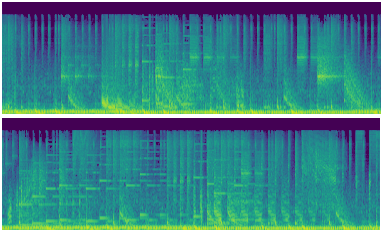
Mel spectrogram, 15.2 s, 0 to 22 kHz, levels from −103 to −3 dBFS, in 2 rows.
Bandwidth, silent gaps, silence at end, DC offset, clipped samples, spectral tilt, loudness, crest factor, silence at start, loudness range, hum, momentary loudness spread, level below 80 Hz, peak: 14 kHz; none; 0 s; under 0.1%; under 0.1%; -5.5 dB/octave; -20 LUFS; 12 dB; 0 s; 1 LU; none; 3 LU; -22 dBFS; -6 dBFS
